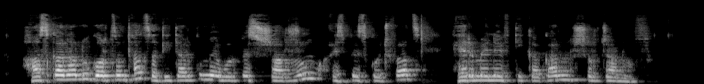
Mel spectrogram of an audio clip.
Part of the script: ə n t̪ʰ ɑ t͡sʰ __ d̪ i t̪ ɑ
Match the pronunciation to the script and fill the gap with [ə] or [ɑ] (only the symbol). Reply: ə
